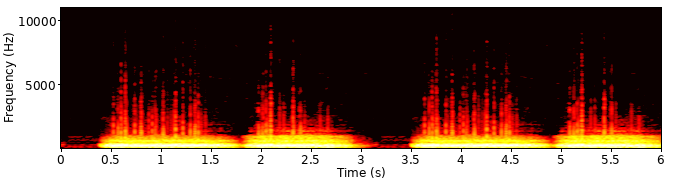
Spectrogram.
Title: Bronchial breath sounds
